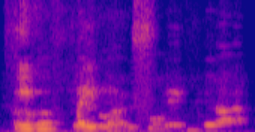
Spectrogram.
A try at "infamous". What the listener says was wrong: Because you don't stress on the A. You don't say infamous. You say infamous. Without the in, it's famous.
